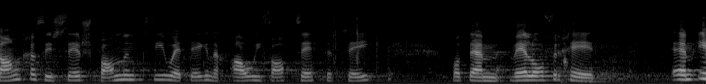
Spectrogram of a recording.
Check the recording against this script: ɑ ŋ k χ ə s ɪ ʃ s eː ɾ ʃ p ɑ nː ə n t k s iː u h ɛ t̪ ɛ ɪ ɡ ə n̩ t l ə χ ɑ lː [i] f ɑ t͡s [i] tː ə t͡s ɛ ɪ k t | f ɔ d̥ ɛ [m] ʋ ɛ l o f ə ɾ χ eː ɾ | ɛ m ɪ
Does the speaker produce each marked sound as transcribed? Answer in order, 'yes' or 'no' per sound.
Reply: yes, no, yes

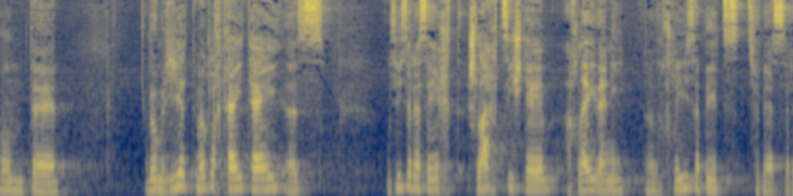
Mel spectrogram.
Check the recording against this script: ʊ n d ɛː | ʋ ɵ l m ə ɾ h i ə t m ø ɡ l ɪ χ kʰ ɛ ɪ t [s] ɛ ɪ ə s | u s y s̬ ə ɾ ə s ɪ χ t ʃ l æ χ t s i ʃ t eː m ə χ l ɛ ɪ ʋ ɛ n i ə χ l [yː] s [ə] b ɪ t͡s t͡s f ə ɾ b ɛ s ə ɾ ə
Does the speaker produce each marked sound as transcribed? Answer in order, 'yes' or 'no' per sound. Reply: no, no, yes

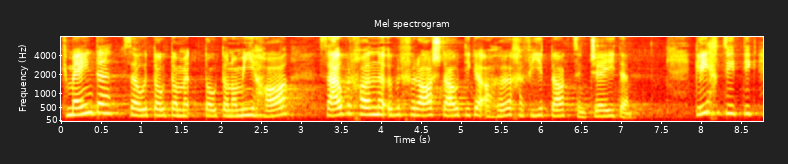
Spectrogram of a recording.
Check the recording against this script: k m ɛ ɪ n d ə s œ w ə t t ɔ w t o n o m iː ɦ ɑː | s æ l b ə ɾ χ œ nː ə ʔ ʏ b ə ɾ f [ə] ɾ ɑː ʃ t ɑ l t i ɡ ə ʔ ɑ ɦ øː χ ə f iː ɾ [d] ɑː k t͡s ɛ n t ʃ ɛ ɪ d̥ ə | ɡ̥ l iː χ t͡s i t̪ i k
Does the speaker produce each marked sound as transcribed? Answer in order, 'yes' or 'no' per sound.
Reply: yes, no

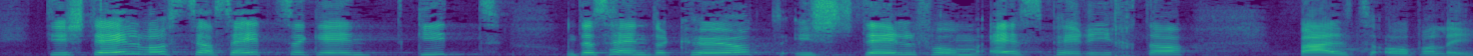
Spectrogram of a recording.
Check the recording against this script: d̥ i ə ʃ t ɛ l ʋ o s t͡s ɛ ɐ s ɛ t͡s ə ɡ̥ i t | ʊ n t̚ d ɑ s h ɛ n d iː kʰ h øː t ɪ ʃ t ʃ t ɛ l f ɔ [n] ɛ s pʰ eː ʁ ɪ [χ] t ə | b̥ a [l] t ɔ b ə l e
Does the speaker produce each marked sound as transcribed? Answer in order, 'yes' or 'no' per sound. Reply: no, yes, yes

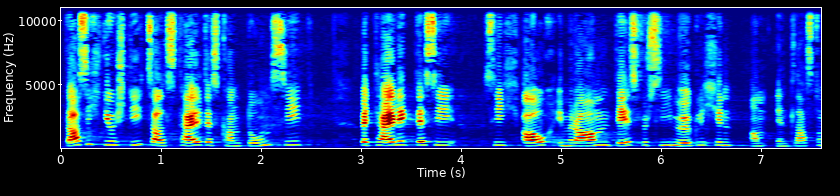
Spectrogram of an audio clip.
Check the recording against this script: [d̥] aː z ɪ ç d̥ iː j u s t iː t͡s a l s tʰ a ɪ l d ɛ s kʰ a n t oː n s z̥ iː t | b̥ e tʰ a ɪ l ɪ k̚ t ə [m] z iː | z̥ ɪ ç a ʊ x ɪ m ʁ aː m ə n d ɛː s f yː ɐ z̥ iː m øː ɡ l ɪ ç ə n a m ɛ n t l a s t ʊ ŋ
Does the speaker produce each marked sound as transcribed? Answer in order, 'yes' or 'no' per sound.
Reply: yes, no

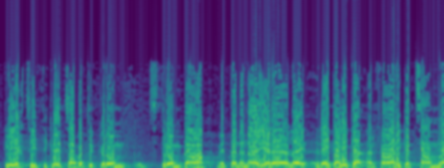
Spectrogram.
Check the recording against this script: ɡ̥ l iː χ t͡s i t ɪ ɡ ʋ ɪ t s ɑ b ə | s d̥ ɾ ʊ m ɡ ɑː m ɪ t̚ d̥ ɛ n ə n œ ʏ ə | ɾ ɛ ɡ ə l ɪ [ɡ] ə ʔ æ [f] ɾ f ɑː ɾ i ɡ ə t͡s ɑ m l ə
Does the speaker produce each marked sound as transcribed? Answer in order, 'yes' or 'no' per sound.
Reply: yes, no

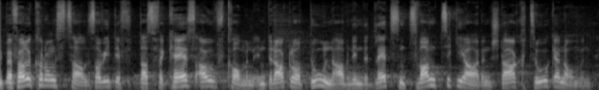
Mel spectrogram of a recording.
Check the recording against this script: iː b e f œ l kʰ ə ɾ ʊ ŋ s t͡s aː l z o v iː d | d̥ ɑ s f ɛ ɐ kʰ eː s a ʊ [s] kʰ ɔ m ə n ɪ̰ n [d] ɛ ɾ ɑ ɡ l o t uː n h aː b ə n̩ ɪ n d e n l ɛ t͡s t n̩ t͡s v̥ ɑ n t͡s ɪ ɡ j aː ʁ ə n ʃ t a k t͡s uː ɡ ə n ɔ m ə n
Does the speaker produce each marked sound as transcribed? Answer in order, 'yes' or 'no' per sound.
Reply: no, yes

